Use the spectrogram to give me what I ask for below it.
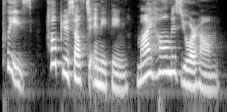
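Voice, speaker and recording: A woman voicing a small, friendly female skunk who talks in a squeaky, eager, gushing way. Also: big pitch swings, moderate pace, close to an everyday voice. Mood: hospitable.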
